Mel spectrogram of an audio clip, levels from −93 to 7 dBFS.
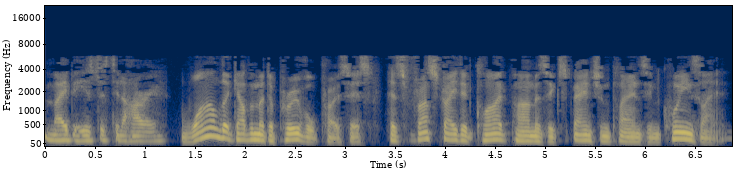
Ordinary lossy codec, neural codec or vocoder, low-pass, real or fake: MP3, 24 kbps; autoencoder, 48 kHz, 32 numbers a frame, DAC-VAE, trained on Japanese speech; 7.2 kHz; fake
